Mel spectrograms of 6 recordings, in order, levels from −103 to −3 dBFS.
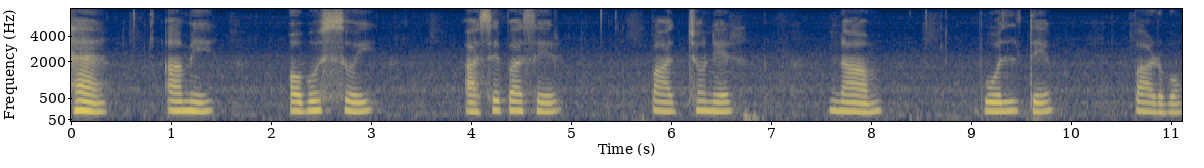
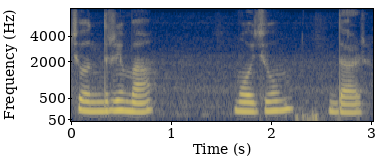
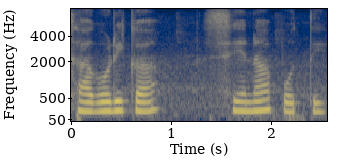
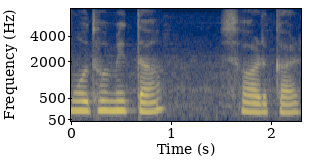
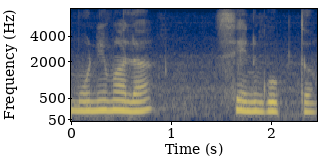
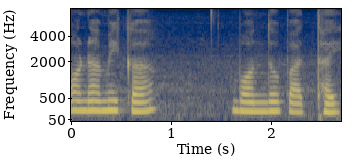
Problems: background sounds at intervals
